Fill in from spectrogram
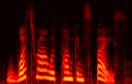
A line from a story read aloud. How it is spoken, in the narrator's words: snapped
